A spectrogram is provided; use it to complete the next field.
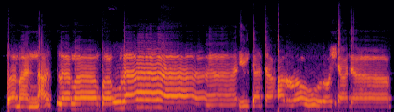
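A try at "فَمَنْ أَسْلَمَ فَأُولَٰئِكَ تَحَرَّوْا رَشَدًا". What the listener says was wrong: Ya, lihat panjang pendeknya apa ya? Faman aslama, ya itu jangan terlalu panjang ya.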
